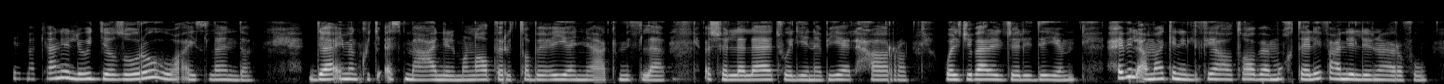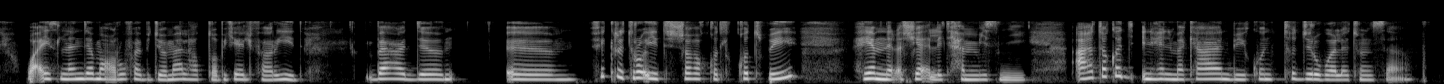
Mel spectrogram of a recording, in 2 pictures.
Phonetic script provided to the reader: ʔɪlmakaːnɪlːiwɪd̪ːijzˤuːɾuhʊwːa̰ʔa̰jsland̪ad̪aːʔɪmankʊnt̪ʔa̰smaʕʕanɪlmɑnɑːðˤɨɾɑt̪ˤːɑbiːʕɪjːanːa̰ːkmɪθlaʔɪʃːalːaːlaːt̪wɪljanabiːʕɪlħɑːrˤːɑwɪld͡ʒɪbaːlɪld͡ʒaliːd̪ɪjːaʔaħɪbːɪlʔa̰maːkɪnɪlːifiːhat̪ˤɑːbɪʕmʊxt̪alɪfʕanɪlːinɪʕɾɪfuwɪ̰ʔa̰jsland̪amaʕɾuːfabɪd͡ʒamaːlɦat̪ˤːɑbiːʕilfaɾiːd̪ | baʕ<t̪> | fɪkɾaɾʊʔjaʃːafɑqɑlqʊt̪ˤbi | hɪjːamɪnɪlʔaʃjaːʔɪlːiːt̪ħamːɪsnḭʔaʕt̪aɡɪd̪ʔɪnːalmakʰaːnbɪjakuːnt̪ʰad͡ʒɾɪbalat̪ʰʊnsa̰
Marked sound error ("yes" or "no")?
yes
